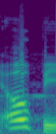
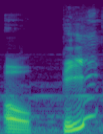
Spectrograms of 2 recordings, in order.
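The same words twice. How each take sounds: First: The voice falls or stays flat at the end. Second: The voice rises at the end.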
